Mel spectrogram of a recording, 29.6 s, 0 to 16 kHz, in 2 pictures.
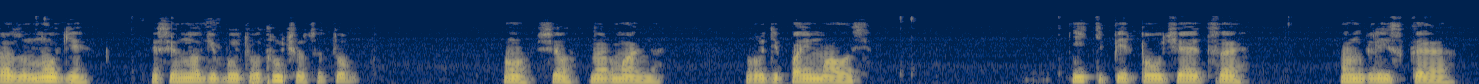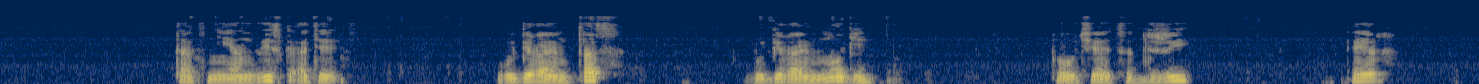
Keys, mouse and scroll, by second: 0.2 click, 1.2 shift+click, 2.4 g, 10.0-10.6 scroll down 1, 10.6 middle click, 11.4 middle click, 12.1 middle click, 16.7 middle click, 17.0 middle click, 17.5 a, 17.8 click, 18.5 a, 19.2 click, 21.0 click, 22.3 shift+click, 22.9 shift+click, 23.5 shift+click, 23.6 middle click, 23.8 middle click, 25.4 g, 28.0 r.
